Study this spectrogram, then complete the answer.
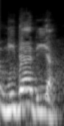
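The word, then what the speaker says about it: Cnidaria: Porifera, তারপর নিডা রিয়া। এখন বলতে পারো ভাই এখানে তো আগে সি আছে, সি এর উচ্চারণ হয় না এই জায়গায়।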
